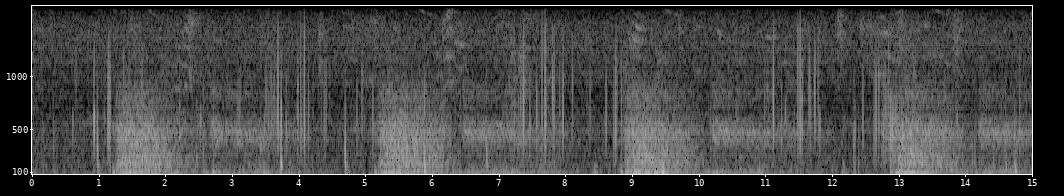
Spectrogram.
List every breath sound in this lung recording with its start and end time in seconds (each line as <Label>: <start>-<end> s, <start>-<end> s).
Inhalation: 1.06-2.34 s, 5.10-6.38 s, 8.84-10.11 s, 12.90-14.18 s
